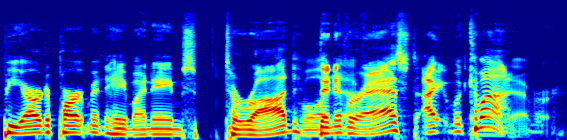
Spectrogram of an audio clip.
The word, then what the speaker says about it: Tyrod: is through hard knocks we've been pronouncing his name wrong his entire career tarad yeah taylor it's not tyrod taylor listen this is not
